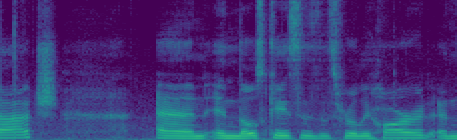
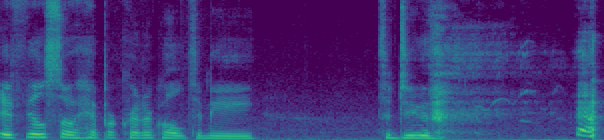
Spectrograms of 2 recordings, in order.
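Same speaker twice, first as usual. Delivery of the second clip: speech broken up by laughter. Explaining why something feels hypocritical, laughing while talking. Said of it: "I'm just laughing".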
